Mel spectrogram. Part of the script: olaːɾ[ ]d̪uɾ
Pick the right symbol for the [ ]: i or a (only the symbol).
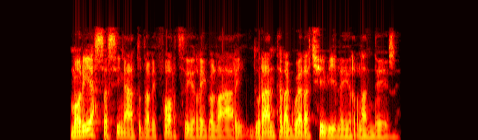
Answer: i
